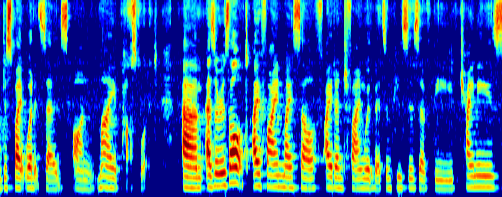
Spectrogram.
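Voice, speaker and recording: A woman's voice: mid-range voice, darkish tone. A young woman from Singapore moderating a panel discussion over a video call, reflective, with frequent um fillers.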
